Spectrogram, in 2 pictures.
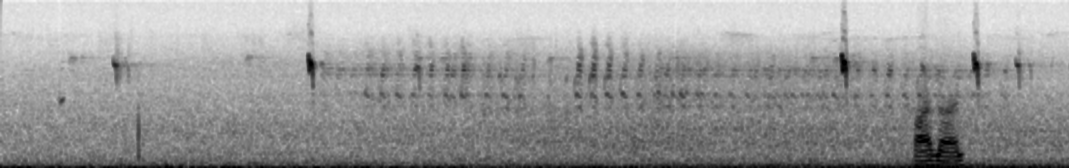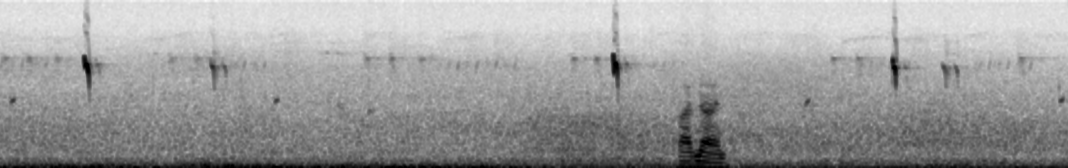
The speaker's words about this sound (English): The wild crossbill is here. It's a red male.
